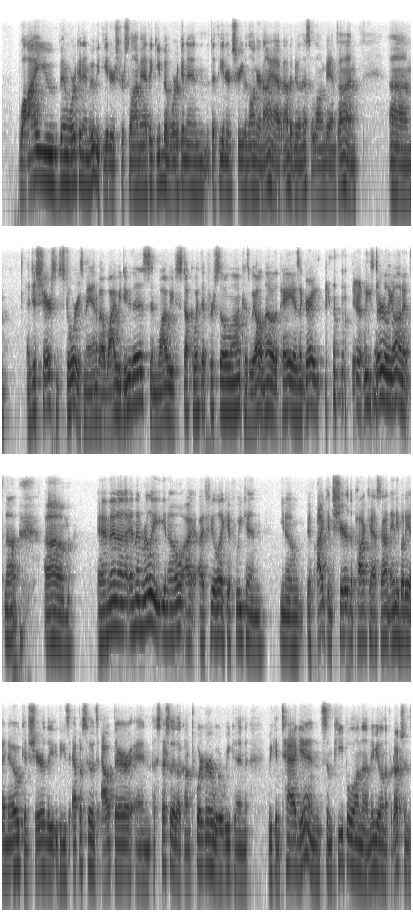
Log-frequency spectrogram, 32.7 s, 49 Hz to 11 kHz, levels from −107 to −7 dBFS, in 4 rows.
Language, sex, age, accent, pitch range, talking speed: English, male, 30-49, American, 115-140 Hz, 230 wpm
